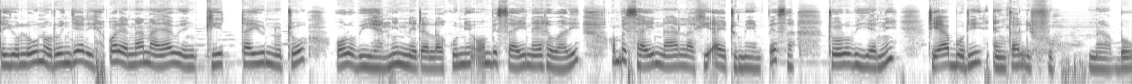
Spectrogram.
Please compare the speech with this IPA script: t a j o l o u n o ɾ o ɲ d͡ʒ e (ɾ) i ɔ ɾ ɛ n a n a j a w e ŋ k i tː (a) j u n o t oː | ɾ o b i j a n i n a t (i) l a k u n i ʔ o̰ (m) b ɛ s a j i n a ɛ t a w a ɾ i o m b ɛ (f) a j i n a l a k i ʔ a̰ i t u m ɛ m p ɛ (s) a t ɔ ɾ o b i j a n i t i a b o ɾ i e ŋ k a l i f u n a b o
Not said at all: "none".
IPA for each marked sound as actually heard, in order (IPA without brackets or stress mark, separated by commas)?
ɾ, a, a, m, s, s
